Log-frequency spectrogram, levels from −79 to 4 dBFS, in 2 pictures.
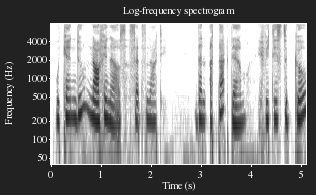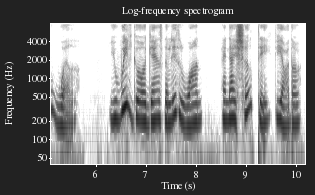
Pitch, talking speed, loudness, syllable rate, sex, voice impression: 220 Hz, 170 wpm, -19 LUFS, 4.6 syllables/s, female, very masculine, slightly young, very thin, slightly relaxed, slightly weak, slightly dark, soft, muffled, slightly fluent, slightly raspy, very cute, very intellectual, refreshing, sincere, very calm, very friendly, very reassuring, very unique, very elegant, slightly wild, very sweet, slightly lively, slightly strict, slightly sharp, modest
